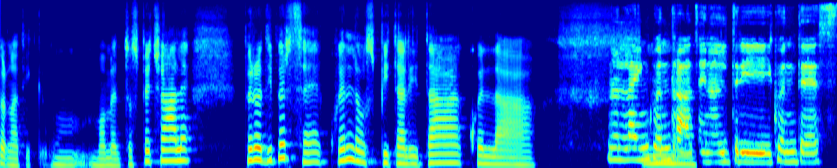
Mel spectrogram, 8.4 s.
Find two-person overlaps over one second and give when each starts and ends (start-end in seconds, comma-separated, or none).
none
